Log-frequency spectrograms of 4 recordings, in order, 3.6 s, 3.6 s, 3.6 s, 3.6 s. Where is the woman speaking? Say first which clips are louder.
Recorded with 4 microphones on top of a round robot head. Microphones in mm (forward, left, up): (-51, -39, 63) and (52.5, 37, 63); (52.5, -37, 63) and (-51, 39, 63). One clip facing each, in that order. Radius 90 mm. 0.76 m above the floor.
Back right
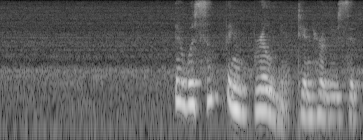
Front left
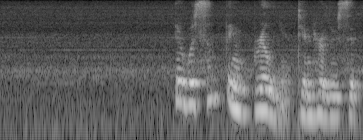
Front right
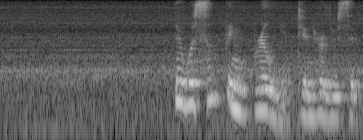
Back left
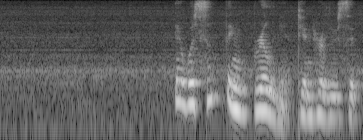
Back right 4 dB, back left 4 dB; 145° right, 0.7 m; by 3.5 s 135° left, 1.2 m.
